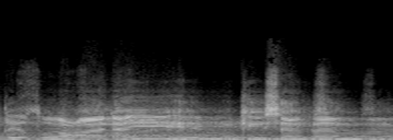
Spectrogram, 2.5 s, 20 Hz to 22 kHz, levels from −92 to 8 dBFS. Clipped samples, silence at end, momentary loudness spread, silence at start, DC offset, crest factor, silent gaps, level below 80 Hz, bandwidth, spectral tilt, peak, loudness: under 0.1%; 0 s; 6 LU; 0 s; under 0.1%; 16 dB; none; -64 dBFS; 12 kHz; -1.5 dB/octave; -8 dBFS; -22 LUFS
